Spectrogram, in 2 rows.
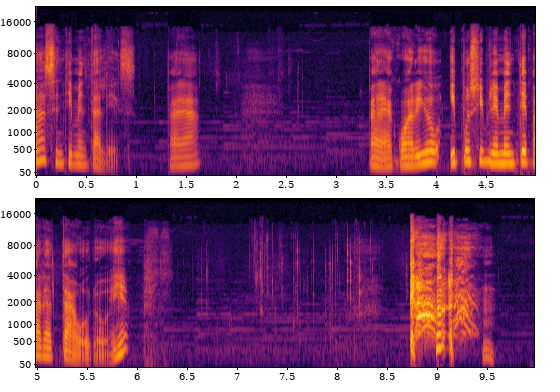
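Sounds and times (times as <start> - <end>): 
speech: 0.0 - 1.7, 3.3 - 6.2, 9.0 - 9.7
person coughing from the cold: 8.7 - 9.6.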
